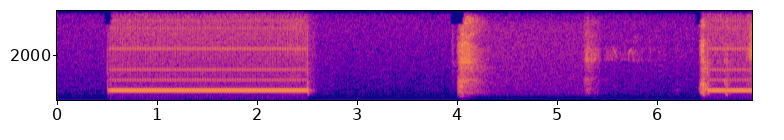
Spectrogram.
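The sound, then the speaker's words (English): A phone line rings out on an outgoing call: a steady two-second ringback tone, a long pause broken by a couple of short thumps, then the ring starting again, with no one picking up. “She was celebrating her birthday, so she ain't even answering the phone.”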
